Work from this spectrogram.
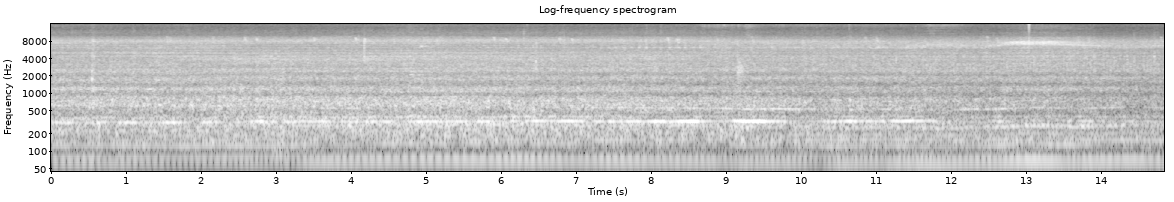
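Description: A vehicle engine drones steadily while climbing the steep Kedabuhan incline on a slippery road in heavy rain, a constant low hum with slight swells under a wash of broadband noise.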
